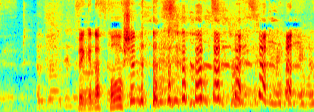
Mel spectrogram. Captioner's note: laughs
